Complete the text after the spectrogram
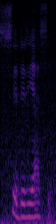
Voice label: "deriasi", Wamesa; be close to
